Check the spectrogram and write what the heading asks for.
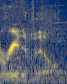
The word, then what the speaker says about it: Readyville: say it wrong I it's spelled readyville but I think he calls it raville so that's why I wrote it was raville because that's the way he said it but he changed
